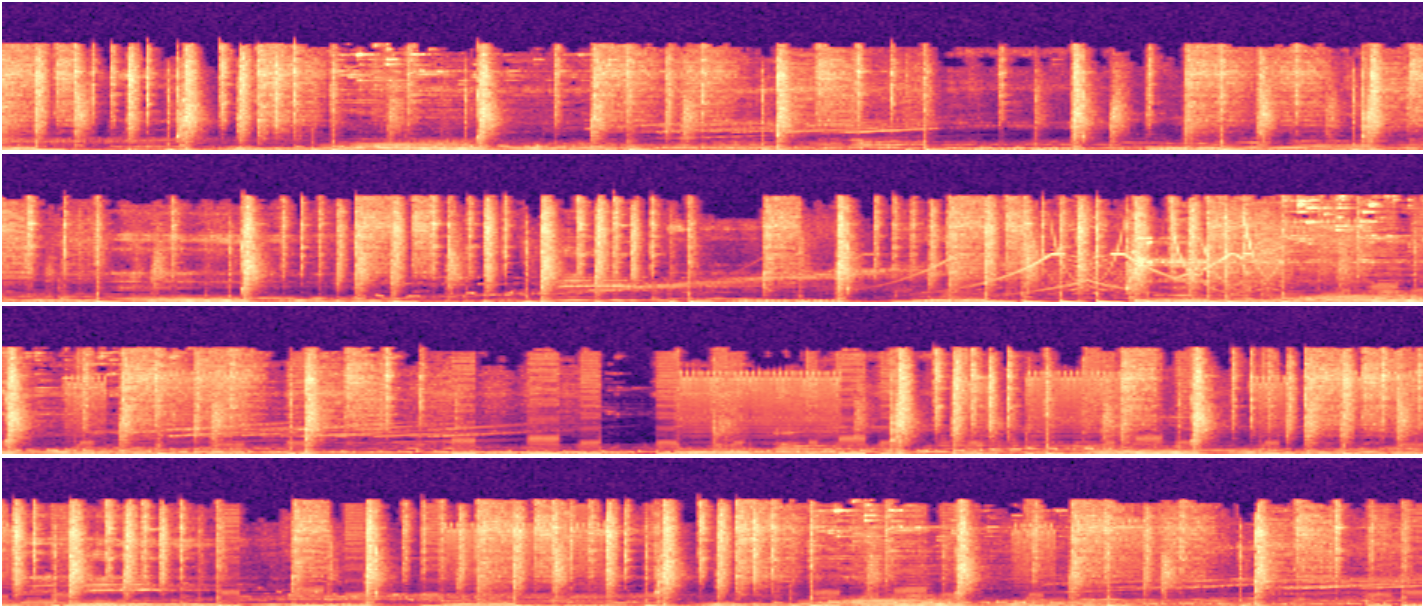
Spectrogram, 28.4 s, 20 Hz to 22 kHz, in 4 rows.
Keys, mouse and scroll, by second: 0.4-1.9 shift+middle drag, 2.8-4.2 drag, 4.2-4.9 scroll down 2, 4.9-6.4 middle drag, 7.4-7.7 scroll down 2, 7.7-9.2 middle drag, 10.8 KP_3, 11.6 shift+middle click, 12.4-12.9 scroll up 5, 13.0 shift+middle click, 14.1-15.5 scroll up 1, 15.5-16.9 drag, 17.6-19.0 drag, 20.1-20.5 scroll down 4, 20.5 middle click, 21.3 scroll down 2, 21.5-23.1 middle drag, 24.9 shift+middle click, 25.8-26.5 scroll up 3, 26.5-27.9 scroll down 1, 27.9 scroll down 1, 28.2-28.4 drag.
